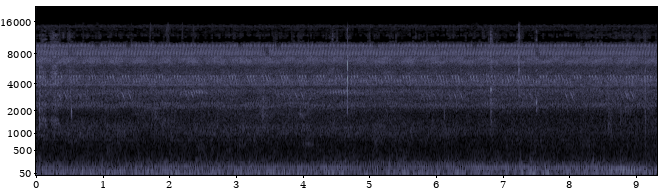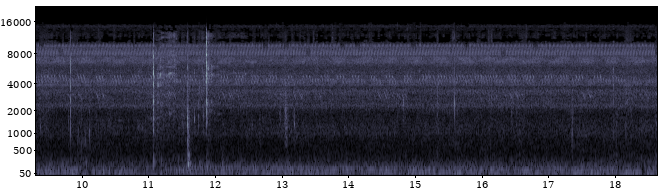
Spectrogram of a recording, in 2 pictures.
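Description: Night-time chorus of insects and frogs, a steady high shimmer over a low rumble, with a few sharp clinks of utensils against dishes about two-thirds of the way through.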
